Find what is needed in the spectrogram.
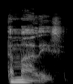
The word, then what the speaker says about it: tamales: And I got to say, tamales, not tamales. It's tamales.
